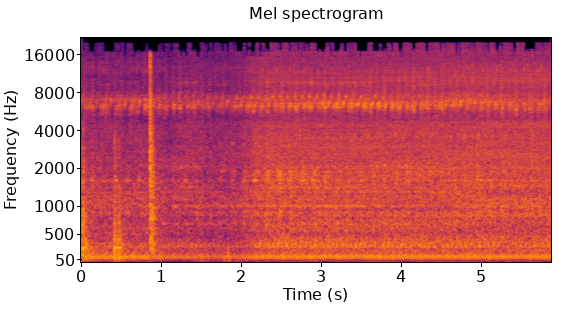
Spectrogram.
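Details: 2003 Subaru Forester at idle, parked, with a thin, high chirp or squeak and faint quick ticks; owner thought it was the belts, but tightening them didn't stop it. Source not found.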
